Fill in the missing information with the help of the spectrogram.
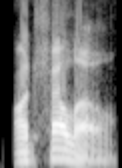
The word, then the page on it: Oddfellow: American English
